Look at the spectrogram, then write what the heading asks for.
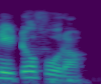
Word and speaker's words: Ctenophora: एक नया फाइल है जिसका नाम है नीतू हो रहा सी इसमें साइलेंट है तो अगर मैं नीड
